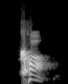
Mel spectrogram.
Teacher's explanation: R is silent, so we only pronounce as ka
